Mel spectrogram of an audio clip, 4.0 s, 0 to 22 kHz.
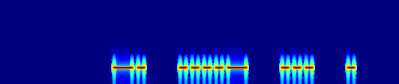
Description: Morse code, heard as a keyed tone, about 20 wpm, spaced as for 15 wpm, 700 Hz. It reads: N4SE
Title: 055 Lesson 10g - Letter r - Call Signs 20wpm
